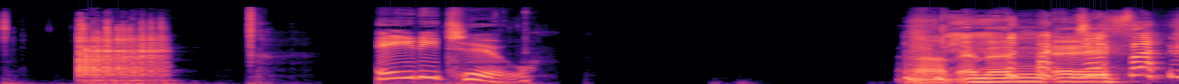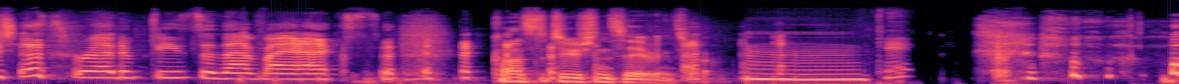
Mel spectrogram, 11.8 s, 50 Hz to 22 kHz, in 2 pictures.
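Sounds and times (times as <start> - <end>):
percentile dice rolling across a tabletop: 0.4 - 0.9
speech: 1.9 - 2.8, 4.5 - 11.7
laughter: 4.5 - 10.0, 10.8 - 11.7.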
